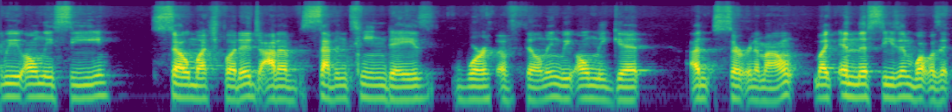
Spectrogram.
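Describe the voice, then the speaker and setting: Male podcast host, 30s, lowish voice, loose filler-heavy chat. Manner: chatty, lots of filler words. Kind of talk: casual chat.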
